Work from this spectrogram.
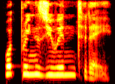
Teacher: Notice there's the S here, brings you. The S joins to the Y.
